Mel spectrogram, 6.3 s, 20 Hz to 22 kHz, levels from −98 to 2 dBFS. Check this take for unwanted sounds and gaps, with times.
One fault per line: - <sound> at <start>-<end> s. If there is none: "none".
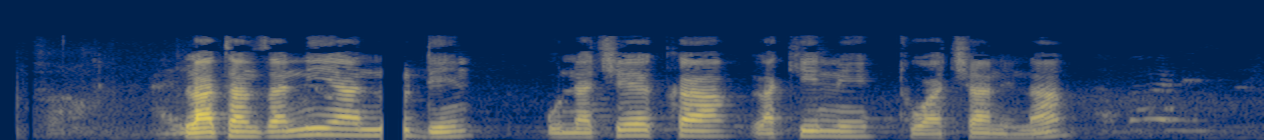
- dropout at 1.9-2.0 s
